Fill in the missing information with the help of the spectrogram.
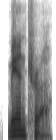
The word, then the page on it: mantra: American English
